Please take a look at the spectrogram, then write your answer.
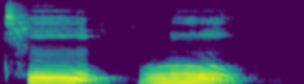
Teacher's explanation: tini is spoken in 2 falling tones.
